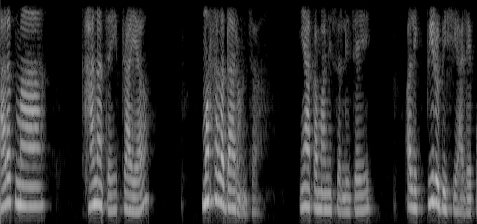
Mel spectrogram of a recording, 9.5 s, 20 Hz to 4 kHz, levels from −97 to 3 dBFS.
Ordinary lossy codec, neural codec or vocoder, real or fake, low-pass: none; none; real; 3.6 kHz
